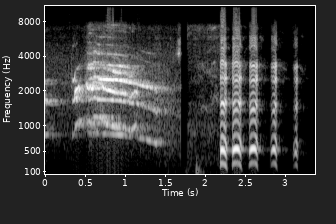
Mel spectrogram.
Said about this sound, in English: play the kitty sound for the Charlo fans. Or Charla fans.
